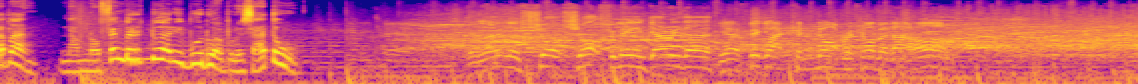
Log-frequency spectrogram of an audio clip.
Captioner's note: applause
